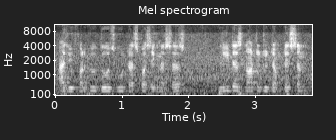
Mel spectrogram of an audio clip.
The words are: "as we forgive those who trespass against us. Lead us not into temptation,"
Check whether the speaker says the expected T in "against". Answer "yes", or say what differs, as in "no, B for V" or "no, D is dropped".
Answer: no, T is dropped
